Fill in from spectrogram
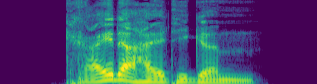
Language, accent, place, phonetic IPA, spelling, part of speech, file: German, Germany, Berlin, [ˈkʁaɪ̯dəˌhaltɪɡəm], kreidehaltigem, adjective, De-kreidehaltigem.ogg
- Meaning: strong dative masculine/neuter singular of kreidehaltig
